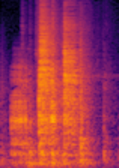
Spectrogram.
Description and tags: a single creak (from a home gym bike)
